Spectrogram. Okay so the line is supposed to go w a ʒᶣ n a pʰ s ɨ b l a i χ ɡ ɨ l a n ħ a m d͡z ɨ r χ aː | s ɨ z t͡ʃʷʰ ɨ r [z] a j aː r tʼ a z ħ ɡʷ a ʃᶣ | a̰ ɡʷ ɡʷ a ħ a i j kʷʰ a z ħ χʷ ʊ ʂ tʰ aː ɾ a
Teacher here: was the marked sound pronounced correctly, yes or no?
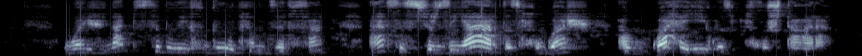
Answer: yes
